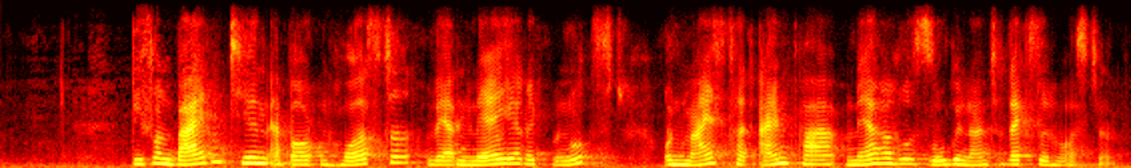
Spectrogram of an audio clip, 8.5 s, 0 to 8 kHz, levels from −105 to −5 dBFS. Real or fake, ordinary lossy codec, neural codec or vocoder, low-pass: fake; Opus, 24 kbps; codec, 24 kHz, 3 kbps, HILCodec; 7.2 kHz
